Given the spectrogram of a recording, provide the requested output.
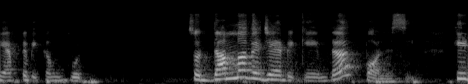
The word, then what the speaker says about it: Dhamma: they used to say, they used to pronounce dharma as Dhamma.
